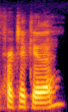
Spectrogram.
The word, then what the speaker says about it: Particula: Yes, Particula.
